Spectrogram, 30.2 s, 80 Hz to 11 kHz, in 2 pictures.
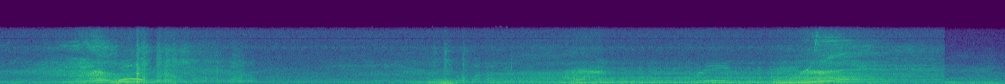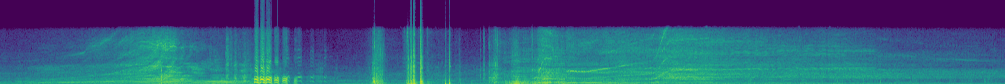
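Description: Traxxas Slash 4x4 brushless RC trucks making high-speed passes, each with a pitch that rises and falls as the truck revs and goes by. A cluster of loud, sharp thumps comes about two-thirds of the way through.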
